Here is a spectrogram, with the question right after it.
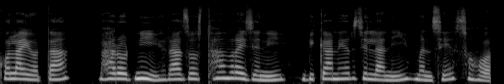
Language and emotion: Bodo, neutral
